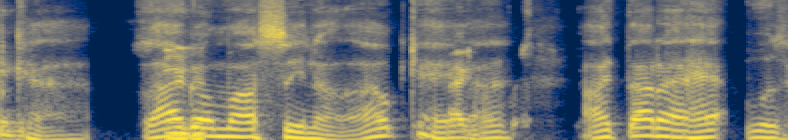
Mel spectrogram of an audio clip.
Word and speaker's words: Lagomarsino: it I'd say 99.9% correct okay so it's Lago marcino my name okay Lago marcino okay I thought I was halfway right okay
